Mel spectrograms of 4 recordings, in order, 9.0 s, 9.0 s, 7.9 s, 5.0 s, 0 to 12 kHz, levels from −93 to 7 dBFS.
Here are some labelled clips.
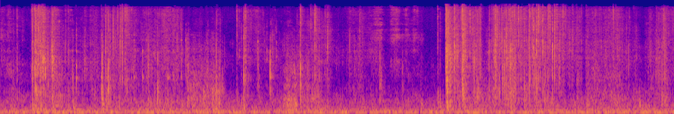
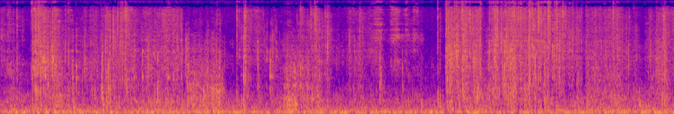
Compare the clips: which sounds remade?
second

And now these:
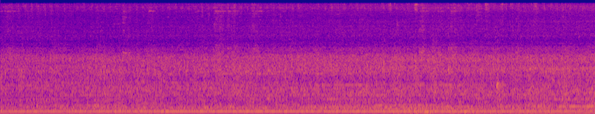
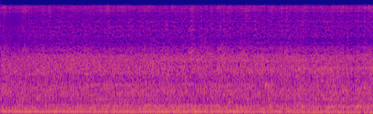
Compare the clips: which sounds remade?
second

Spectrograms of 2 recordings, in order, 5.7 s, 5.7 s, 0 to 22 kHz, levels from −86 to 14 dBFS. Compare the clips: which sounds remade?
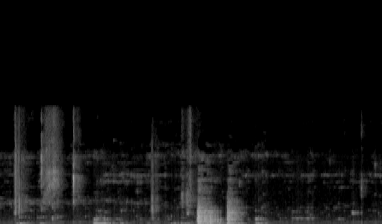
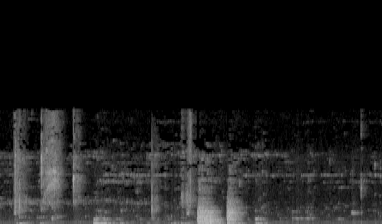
first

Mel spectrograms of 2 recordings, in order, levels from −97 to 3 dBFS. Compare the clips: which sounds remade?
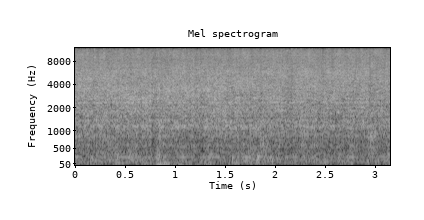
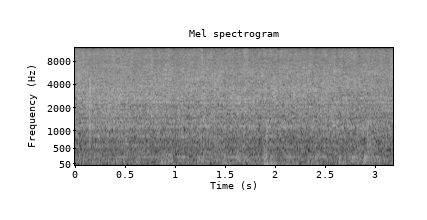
first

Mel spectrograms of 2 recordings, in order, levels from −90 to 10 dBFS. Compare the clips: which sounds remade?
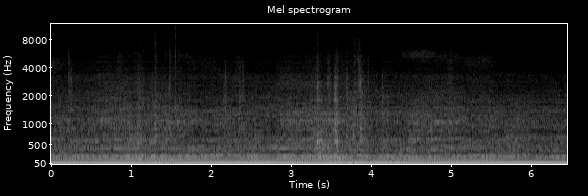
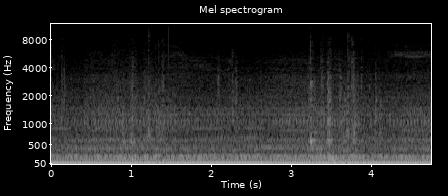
first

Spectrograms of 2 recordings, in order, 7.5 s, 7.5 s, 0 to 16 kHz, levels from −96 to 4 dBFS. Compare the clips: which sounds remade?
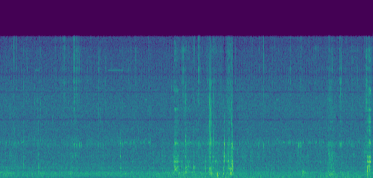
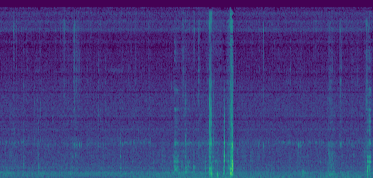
second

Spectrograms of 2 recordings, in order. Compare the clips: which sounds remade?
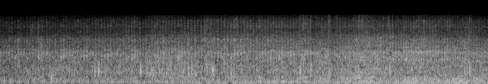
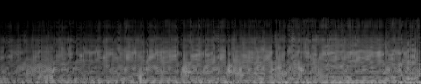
second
